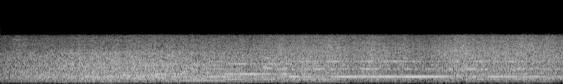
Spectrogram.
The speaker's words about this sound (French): Tout le monde connaît la fameuse mélodie de trois notes du métro de Montréal qu'on entend lorsque le train quitte une station.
